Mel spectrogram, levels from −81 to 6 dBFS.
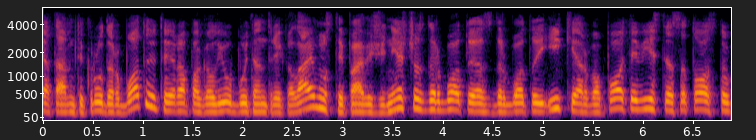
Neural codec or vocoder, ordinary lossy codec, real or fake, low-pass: none; MP3, 48 kbps; real; 5.4 kHz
